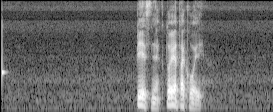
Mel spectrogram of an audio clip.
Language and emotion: Russian, neutral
